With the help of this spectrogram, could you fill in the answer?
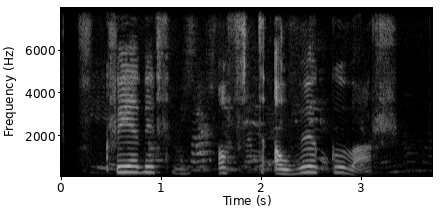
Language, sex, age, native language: Icelandic, female, 10, Icelandic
